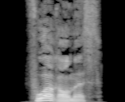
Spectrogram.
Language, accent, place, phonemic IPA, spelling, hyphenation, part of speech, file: German, Germany, Berlin, /ˈfoːɐ̯ˌʁaʊ̯məs/, Vorraumes, Vor‧rau‧mes, noun, De-Vorraumes.ogg
- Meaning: genitive singular of Vorraum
